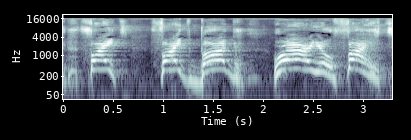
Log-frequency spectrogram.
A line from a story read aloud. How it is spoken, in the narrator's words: He kept yelling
